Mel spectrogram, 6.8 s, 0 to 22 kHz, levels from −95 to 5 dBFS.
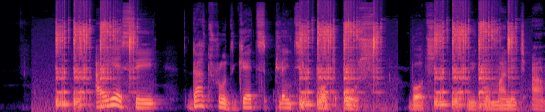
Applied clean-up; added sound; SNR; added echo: none; Fart; -1 dB; none.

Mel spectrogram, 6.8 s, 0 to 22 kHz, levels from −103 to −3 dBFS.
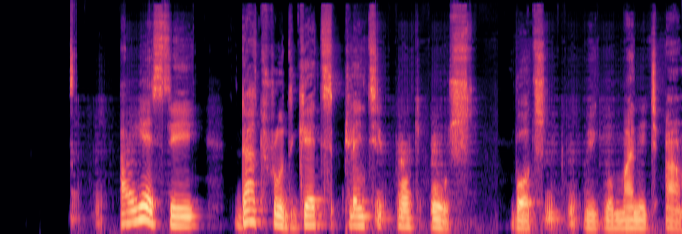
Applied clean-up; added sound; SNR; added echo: neural mask model DeepFilterNet 3.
